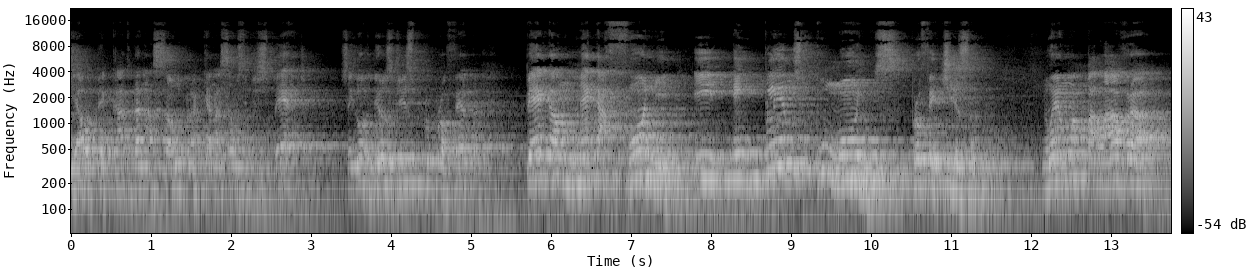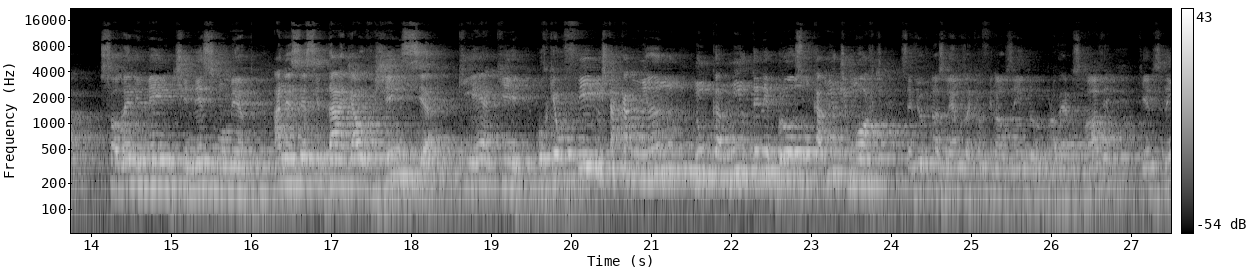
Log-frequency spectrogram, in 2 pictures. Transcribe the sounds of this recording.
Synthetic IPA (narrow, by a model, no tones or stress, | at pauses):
iawʊpekad̪ʊd̪ɐnasɐ̃w̃pɾɐkɪɐnasɐ̃w̃sɪd͡ʒispɛɾt͡ʃɪ̥ | ʊsẽɲoɾd̪ewzd͡ʒisɪpɾʊpɾofɛt̪ɐ | pɛɡɐũmeɡafõnɪɪẽj̃plẽnʊspumõj̃spɾofet͡ʃizɐ̰̃ | nɐ̃w̃ɛũmɐpalavɾɐ | solẽnɪmẽnt͡ʃɪnesɪmõmẽnt̪ʊɐnesesid̪ad͡ʒɪauɾʒẽsiɐkɪɛakipoɾkeʊfiʎʊɪst̪akamĩɲɐ̃nd̪ʊnũkɐ̃mĩɲʊt̪enebɾozʊnũkamĩɲʊd͡ʒɪmɔɾt͡ʃɪ̥ | seviwʊkɪnɔzlẽmʊzakiʊfinawzĩɲʊd̪ʊpɾovɛɾbjʊznɔvɪ | kɪelɪznẽ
